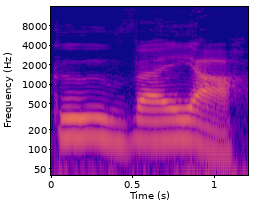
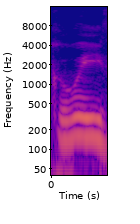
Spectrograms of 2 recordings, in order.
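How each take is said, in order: First: The name is said with more separate sounds. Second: The name is smoothed into one short sound. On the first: The speaker calls it right. "what the Portuguese would say" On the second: The speaker calls it wrong. "mine's more French"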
